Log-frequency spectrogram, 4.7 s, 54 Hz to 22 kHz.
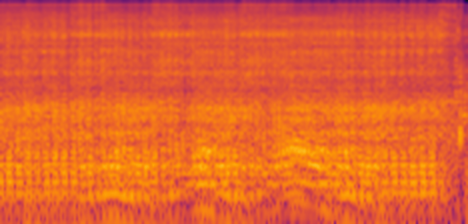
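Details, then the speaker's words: Kawasaki Z650B restoration after rebuilt carbs fitted, warming up: fast choppy uneven exhaust running on three cylinders; number one pipe stays cold, cylinder not firing, cause unknown. "but why on Earth don't I get number one cylinder firing up because right now I am a complete loss"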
